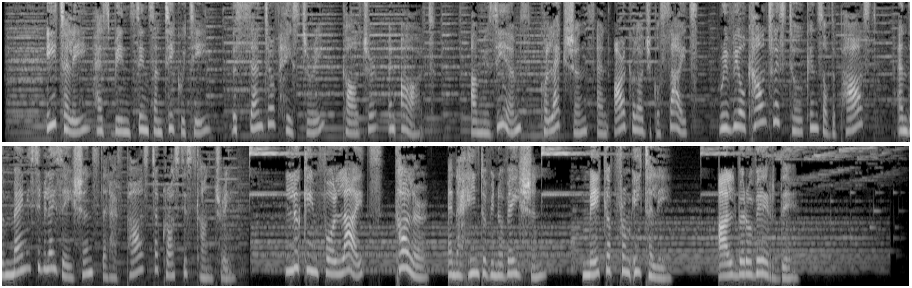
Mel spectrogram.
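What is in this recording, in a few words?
Italian English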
